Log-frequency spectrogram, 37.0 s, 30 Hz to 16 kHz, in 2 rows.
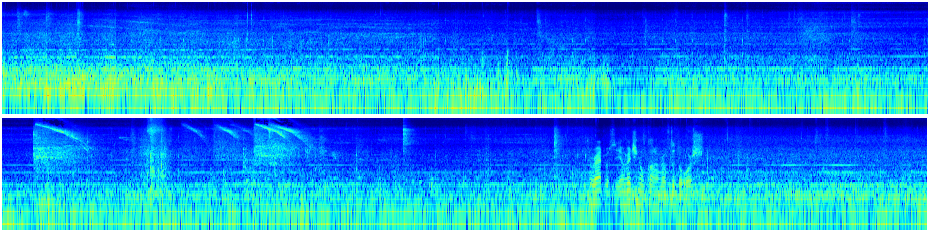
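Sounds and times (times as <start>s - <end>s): metro train rumble: 0.0s - 37.0s
steady multi-tone hum: 0.0s - 37.0s
high falling whine: 1.5s - 37.0s.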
